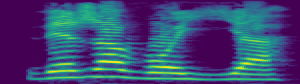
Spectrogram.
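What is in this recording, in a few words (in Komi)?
вежа войя, Komi, female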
